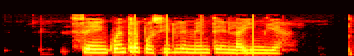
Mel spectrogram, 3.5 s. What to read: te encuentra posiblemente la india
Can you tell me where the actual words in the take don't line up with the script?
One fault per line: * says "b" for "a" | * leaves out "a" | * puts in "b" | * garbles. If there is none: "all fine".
* says "se" for "te"
* puts in "en"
